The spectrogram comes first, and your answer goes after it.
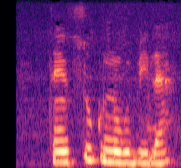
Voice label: "tẽsʋk-nug-bila", Moore

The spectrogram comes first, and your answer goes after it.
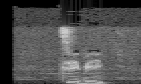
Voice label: "tibi", Moore; to get ready

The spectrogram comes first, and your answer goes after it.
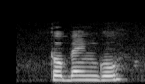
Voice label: "tobengo", moore

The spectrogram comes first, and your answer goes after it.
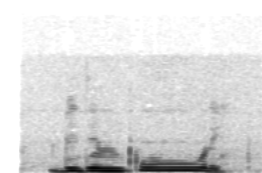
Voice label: "bĩndinpuure", Mooré

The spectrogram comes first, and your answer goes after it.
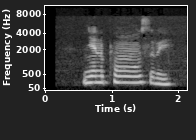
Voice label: "yẽn-põosre", moore

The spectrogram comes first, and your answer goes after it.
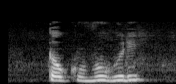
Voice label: "tok-vugri", Mooré

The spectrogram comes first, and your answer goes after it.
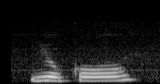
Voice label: "yo-koom", Mooré; sperm

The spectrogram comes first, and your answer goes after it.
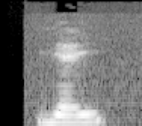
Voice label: "yɛẽ", moore

